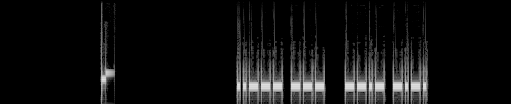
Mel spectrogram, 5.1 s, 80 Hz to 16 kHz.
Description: Morse code, heard as a keyed tone, about 40 wpm, 700 Hz. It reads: 2O QC
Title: Winter Field Day Exchanges 40wpm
